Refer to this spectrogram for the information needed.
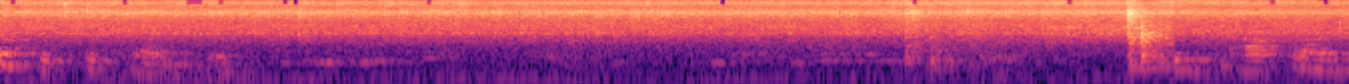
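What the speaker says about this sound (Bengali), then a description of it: "এবারে চিকেনগুলো দিয়ে দেবো। এটা এখন কম আঁচে হতে থাকবে।" Chicken pieces frying over low heat with capsicum, onion, tomato, ginger and garlic, a steady close sizzle with stirring and a few sharper clatters, while a voice speaks quietly underneath.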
